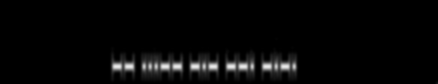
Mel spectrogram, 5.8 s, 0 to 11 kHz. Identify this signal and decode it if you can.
Morse code, heard as a keyed tone, about 30 wpm, 700 Hz. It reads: M3KGC
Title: DXCC-100 Call Signs - 5 Characters - 30wpm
